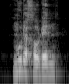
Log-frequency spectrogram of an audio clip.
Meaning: mother goddess
- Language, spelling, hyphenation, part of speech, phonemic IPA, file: Dutch, moedergodin, moe‧der‧go‧din, noun, /ˈmu.dərˌɣoː.dɪn/, Nl-moedergodin.ogg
